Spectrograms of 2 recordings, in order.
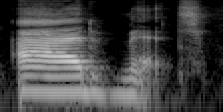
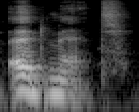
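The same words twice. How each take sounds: First: "admit" with a full short a, AD-MIT; clear vowel sound. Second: "admit" run together, weak first vowel like uhd-MIT; said quickly. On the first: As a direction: punch out both syllables of "admit", opening AD clearly. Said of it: "So, but it's admit". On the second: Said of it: "when you say it quickly". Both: Shown as a demonstration.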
